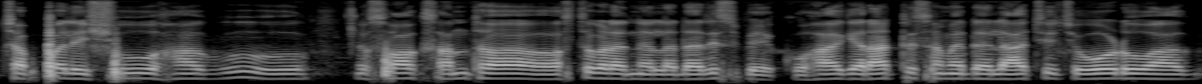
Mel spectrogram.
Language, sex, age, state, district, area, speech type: Kannada, male, 18-30, Karnataka, Udupi, rural, spontaneous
